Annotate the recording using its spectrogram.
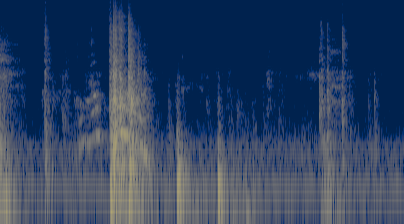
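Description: A small ball knocking against an over-the-door mini basketball hoop's backboard and the glass-paned door it hangs on, rattling the door, then several lighter knocks as it drops and bounces. A short vocal exclamation comes with the loudest knock, about two seconds in.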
